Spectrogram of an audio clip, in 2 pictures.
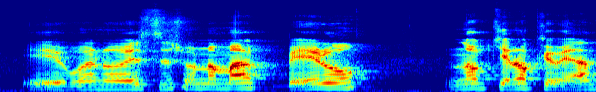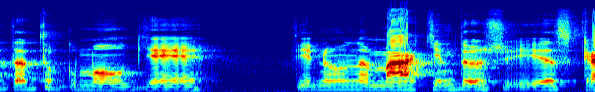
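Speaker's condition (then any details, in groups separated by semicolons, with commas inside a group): Muscular dystrophy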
